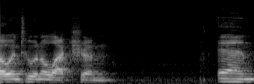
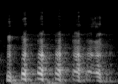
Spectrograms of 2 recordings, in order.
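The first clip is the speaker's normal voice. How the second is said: laugh; 7 semitones higher than usual. Real, not acted. Laughs at chat.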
